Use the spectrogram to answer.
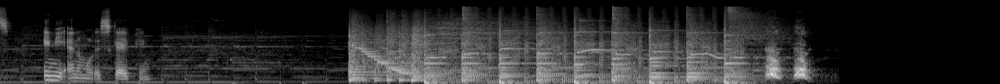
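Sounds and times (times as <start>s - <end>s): music with steady beat: 3.5s - 7.7s
dog barking: 7.6s - 8.3s.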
